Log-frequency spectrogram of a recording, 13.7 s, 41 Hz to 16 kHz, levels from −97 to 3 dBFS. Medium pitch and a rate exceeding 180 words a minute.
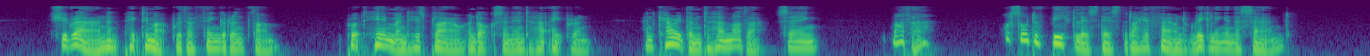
No: very low, 95 Hz; average, 190 wpm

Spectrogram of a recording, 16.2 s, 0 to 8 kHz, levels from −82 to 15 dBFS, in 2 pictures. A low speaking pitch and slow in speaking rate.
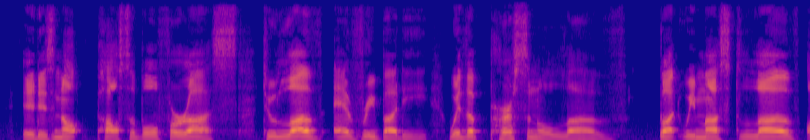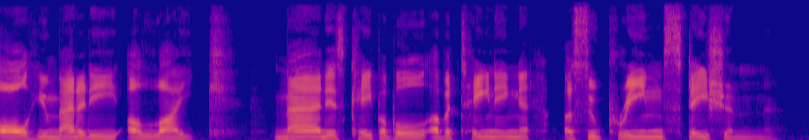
Yes: low, 110 Hz; slow, 105 wpm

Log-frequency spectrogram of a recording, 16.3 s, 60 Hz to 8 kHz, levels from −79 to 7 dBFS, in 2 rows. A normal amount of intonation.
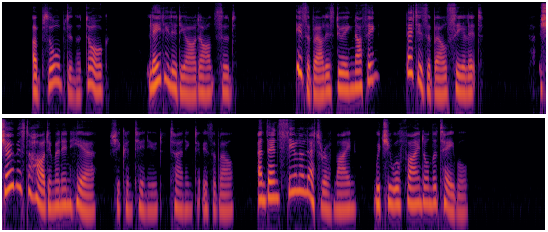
No: wide, 6.2 semitones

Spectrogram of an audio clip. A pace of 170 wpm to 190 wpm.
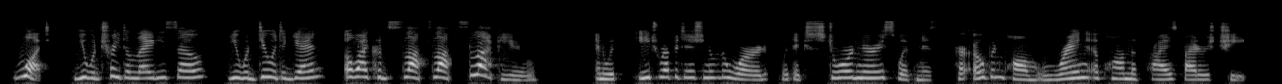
Yes: average, 175 wpm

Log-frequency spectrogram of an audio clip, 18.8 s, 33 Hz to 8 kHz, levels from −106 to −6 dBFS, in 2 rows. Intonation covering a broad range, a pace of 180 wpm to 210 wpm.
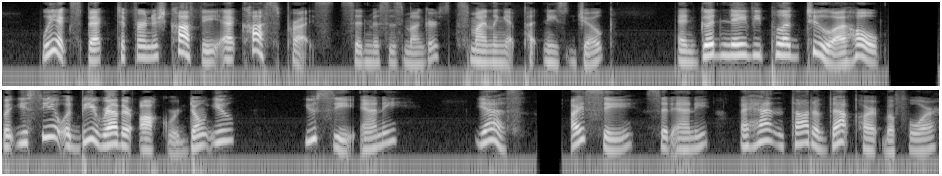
No: wide, 7.5 semitones; average, 150 wpm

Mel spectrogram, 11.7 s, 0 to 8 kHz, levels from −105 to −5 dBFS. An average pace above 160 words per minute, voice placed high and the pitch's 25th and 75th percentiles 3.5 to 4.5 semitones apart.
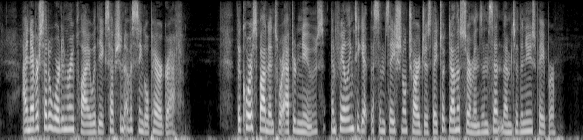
Yes: average, 190 wpm; high, 200 Hz; average, 4.0 semitones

